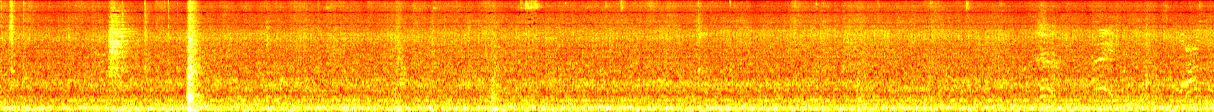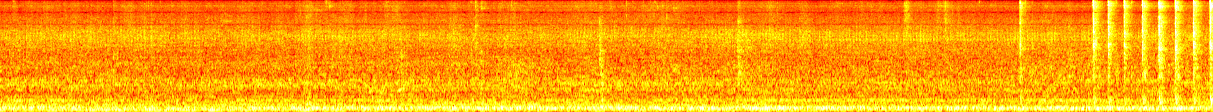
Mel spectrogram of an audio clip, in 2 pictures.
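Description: Steady low hum of background noise with faint voices in it. One sharp knock comes about two seconds in, and a quick run of clicks near the end.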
